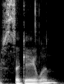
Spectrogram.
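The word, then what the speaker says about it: Segalen: In the early 20th century, French critic and also, I believe, writer, poet, Victor, I think it's pronounced Victor Segalin, he argued that exoticism could promote diversity.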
